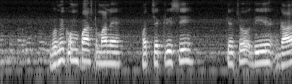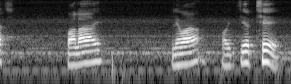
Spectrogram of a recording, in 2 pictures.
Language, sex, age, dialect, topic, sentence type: Bengali, male, 18-24, Western, agriculture, statement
